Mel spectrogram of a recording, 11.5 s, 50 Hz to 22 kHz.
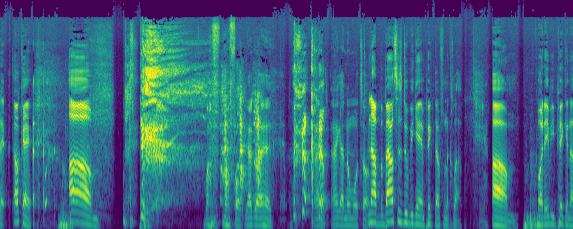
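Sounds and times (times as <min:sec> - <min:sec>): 
speech: 0:00.0 - 0:03.2, 0:04.1 - 0:11.4
laughter: 0:00.6 - 0:01.2, 0:02.8 - 0:06.5
person coughing: 0:05.8 - 0:06.6.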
